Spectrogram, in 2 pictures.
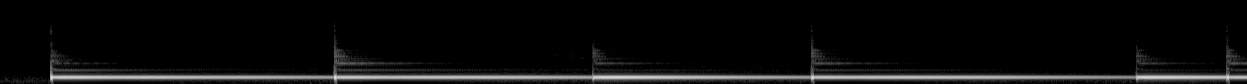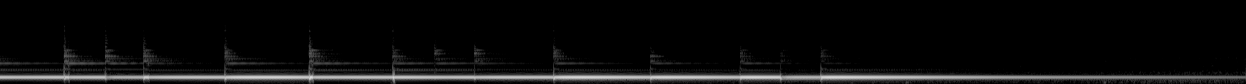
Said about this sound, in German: Hier habe ich einfach einmal das E. Ich spiele dir das gerne. Spür in dein Solarplexus Chakra hinein. Stell dir auch gerne vor, wie sich die Farbe Gelb ausbreitet in deinem Solarplexus Chakra, währenddem ich den Ton E spiele.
